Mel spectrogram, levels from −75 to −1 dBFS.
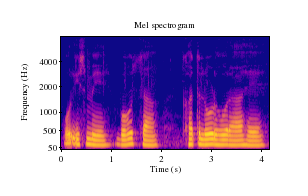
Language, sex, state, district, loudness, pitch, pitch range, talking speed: Hindi, male, Uttar Pradesh, Saharanpur, -13 LUFS, 130 Hz, 120-140 Hz, 130 wpm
